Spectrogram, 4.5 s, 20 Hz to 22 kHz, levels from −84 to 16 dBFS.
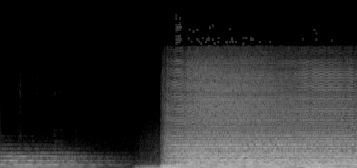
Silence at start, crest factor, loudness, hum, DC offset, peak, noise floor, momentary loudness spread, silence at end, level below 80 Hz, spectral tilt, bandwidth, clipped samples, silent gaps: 0 s; 16 dB; -15 LUFS; none; under 0.1%; -2 dBFS; -51 dBFS; 16 LU; 0 s; -38 dBFS; -4.5 dB/octave; 16.5 kHz; under 0.1%; none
